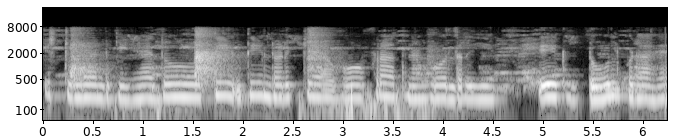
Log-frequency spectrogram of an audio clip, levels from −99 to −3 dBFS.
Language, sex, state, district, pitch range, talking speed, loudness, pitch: Hindi, female, Rajasthan, Bikaner, 175-195 Hz, 135 wpm, -18 LUFS, 185 Hz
